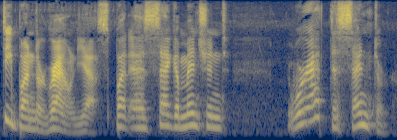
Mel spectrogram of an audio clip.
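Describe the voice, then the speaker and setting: A man's voice: high-pitched, very animated, moderate pace, sharp tone, full character voice. A man voicing a proud, grumpy rabbit scribe with a fussy, pompous manner in a children's audio drama. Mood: pedantic. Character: grumpy, proud male rabbit scribe, pedantic and easily offended.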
